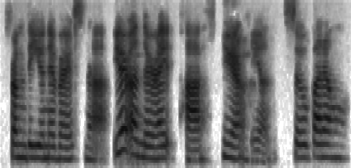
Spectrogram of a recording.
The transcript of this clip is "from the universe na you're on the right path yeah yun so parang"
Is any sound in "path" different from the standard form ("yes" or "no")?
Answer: no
